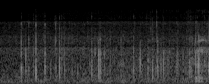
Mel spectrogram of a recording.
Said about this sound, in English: Here comes that wind blowing the rain out of the trees.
